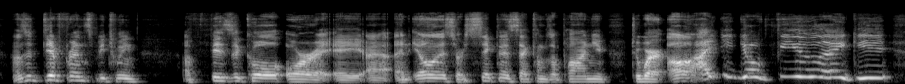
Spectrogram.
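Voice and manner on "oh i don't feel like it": very high, drawn-out sing-song whiny voice. Speaker on self-discipline mimics someone who doesn't feel like it, imitating a whiny voice. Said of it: "Kind of sounds whiny".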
